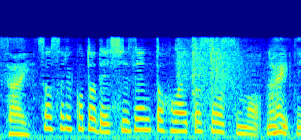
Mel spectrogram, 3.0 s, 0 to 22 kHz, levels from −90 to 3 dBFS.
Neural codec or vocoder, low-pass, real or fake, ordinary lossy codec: none; 7.2 kHz; real; none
